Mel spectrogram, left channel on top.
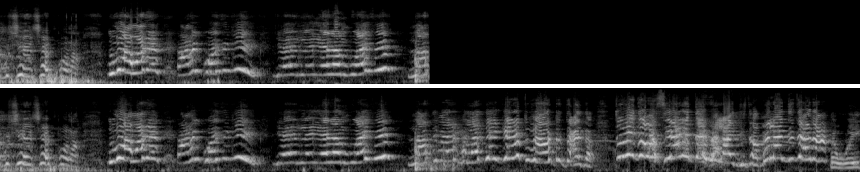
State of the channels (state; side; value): drops out; left; at 4.3 s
